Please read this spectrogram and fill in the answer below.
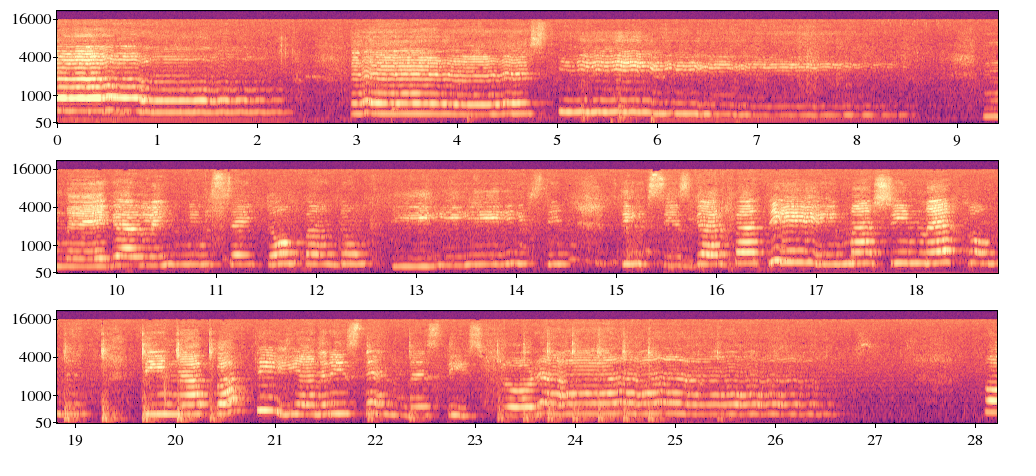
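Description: A young woman singing solo, a slow melody of long held notes in phrases broken by short breaths.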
